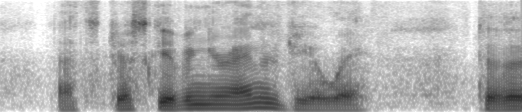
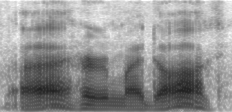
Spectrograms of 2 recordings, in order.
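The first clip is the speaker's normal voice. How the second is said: ordinary talk, nothing marked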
